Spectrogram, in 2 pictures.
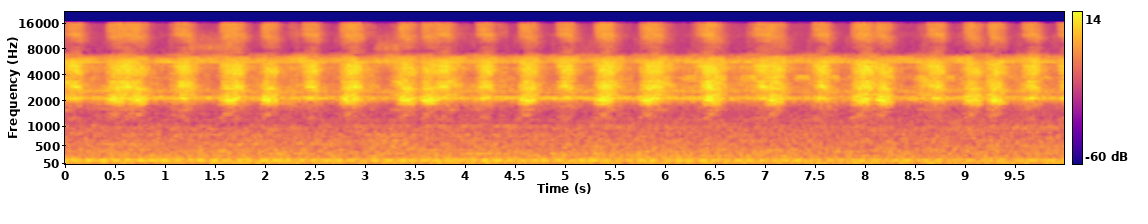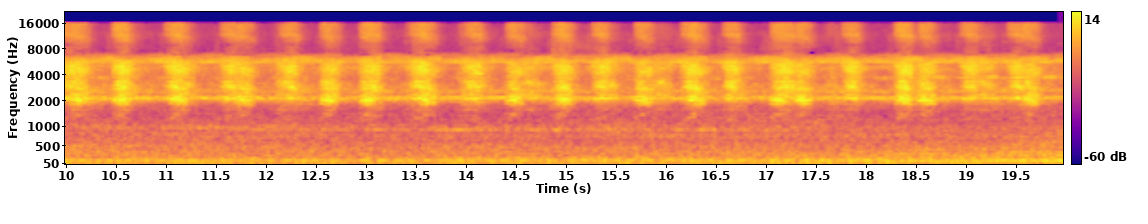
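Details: Night in the woods with crickets, recorded September 2 on a phone with a stereo microphone: dense high chirping pulsed about twice a second, continuous throughout, with a low steady hum beneath.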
